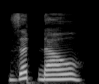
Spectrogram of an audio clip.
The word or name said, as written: Rất đau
